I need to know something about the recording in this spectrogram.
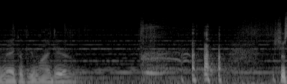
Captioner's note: laughs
